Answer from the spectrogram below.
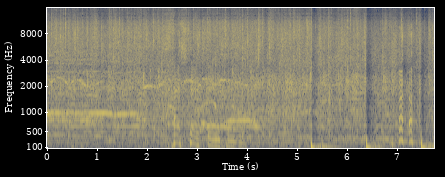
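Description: A crowd in a youth church claps and cheers steadily for several seconds, dense and fairly loud, with a few sharper whoops and claps standing out toward the end as the applause thins.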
